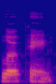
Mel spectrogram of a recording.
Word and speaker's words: Lapine: Brère Lapine, pronounced Le Pain, who was there from before I arrived and stayed at St.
